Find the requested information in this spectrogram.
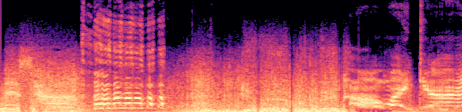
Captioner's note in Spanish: risitas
